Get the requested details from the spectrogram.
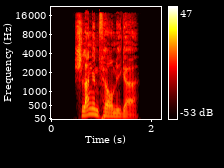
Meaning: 1. comparative degree of schlangenförmig 2. inflection of schlangenförmig: strong/mixed nominative masculine singular 3. inflection of schlangenförmig: strong genitive/dative feminine singular
- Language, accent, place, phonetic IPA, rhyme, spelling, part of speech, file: German, Germany, Berlin, [ˈʃlaŋənˌfœʁmɪɡɐ], -aŋənfœʁmɪɡɐ, schlangenförmiger, adjective, De-schlangenförmiger.ogg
